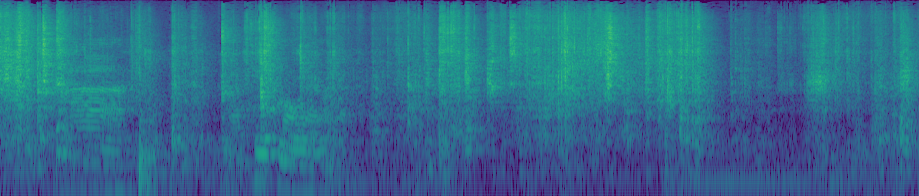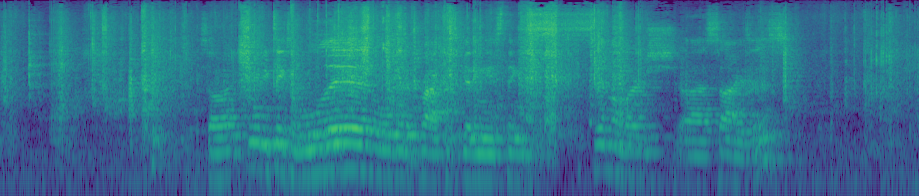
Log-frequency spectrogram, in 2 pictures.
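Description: A rubber balloon squeaks as it is twisted.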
